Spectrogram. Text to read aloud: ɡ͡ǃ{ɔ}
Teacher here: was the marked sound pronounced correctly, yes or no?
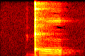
yes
